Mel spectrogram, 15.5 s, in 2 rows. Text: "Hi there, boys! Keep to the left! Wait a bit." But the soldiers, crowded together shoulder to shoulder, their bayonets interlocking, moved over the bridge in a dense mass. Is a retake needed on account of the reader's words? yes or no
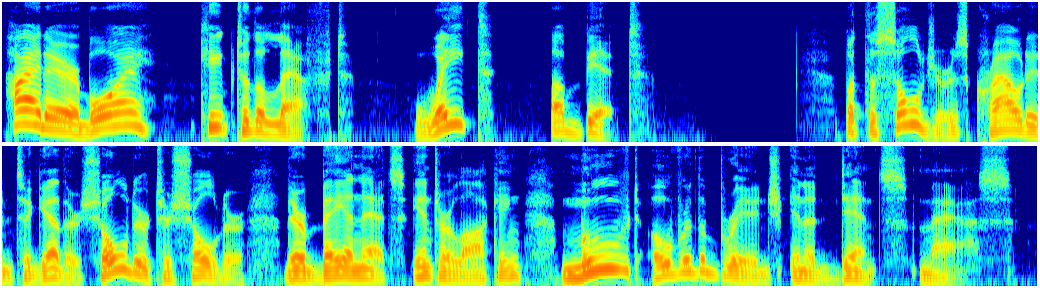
yes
